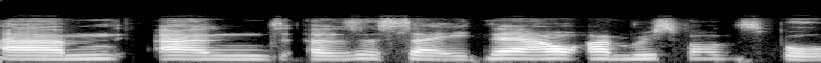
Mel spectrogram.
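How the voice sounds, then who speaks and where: A woman speaks with a British accent. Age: 60s. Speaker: payroll team manager. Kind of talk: panel introduction.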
